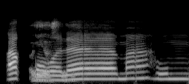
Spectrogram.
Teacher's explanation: Ba, jim, dal, to, kof. Nah, di sini kita ketemu sama kof sukun. Berarti harus memantul. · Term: qalqalah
